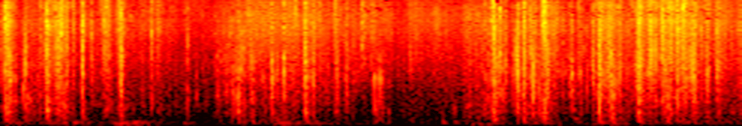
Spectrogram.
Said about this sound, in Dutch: Ik was net van plan mijn gezel gerust te stellen met die verlaten streek, toen ik plots een gekraak van dorre takken hoorde.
